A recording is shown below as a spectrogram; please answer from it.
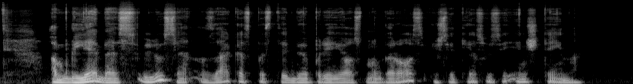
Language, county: Lithuanian, Alytus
